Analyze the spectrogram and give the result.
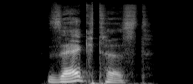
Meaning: inflection of sägen: 1. second-person singular preterite 2. second-person singular subjunctive II
- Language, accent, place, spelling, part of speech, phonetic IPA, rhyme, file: German, Germany, Berlin, sägtest, verb, [ˈzɛːktəst], -ɛːktəst, De-sägtest.ogg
